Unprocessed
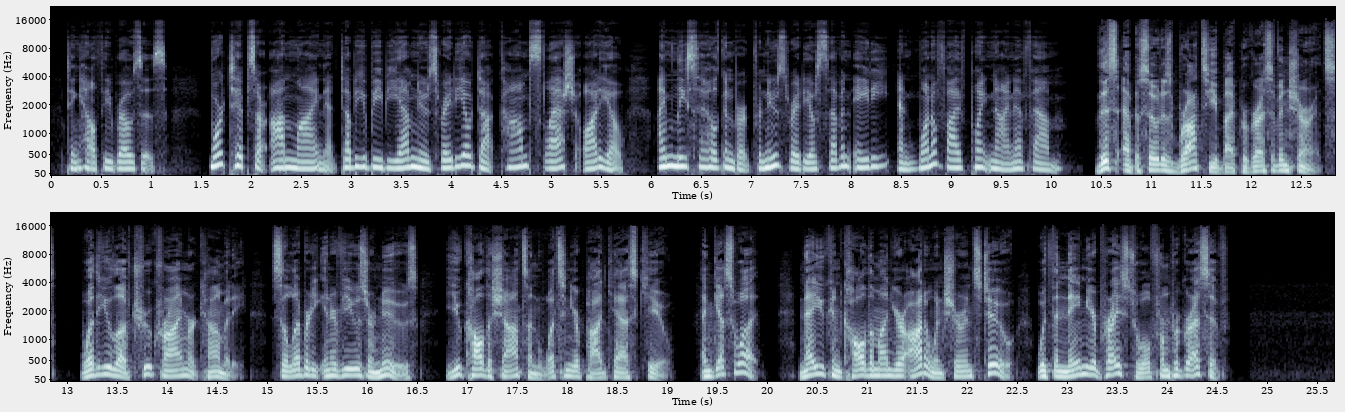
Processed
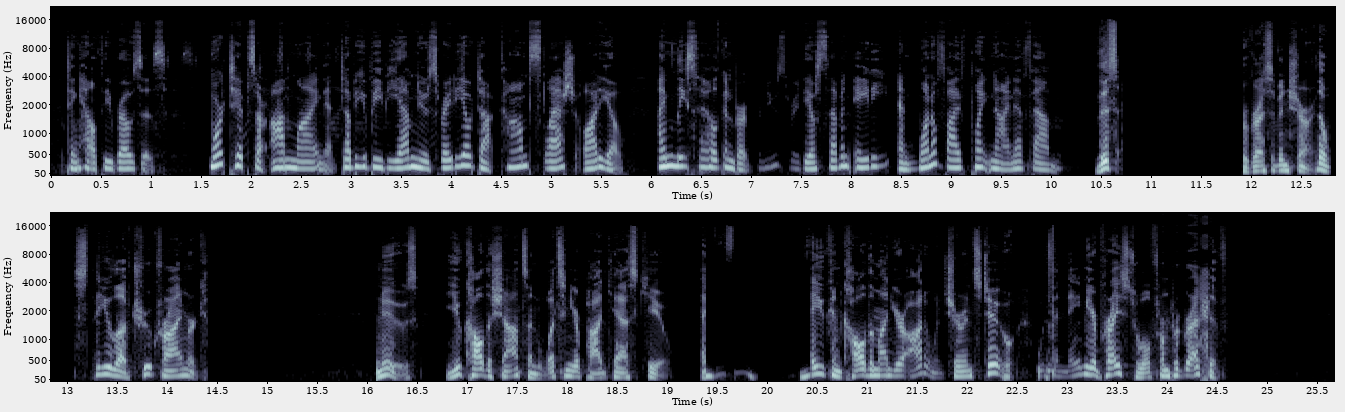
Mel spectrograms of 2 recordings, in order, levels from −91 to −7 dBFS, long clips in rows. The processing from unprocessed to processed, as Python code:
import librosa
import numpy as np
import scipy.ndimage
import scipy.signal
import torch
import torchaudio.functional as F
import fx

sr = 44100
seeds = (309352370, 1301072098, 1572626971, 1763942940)

y = fx.echo_wet_highpass(x, sr, ms=280, feedback_pct=37, hz=1700.0, wet_db=-16.0, at=(0.75, 4.22))
y = fx.tone_stack(y, sr, knobs='6-0-2', at=(7.03, 7.54))
y = fx.cheby2_bandstop(y, sr, low_hz=610.0, high_hz=3400.0, order=4, stop_db=80, at=(19.36, 20.43), fade=0.02)
y = fx.over_compress(y, sr, threshold_db=-29.0, ratio=-1.0, at=(22.3, 23.16), fade=0.02)
y = fx.resample_linear(y, sr, factor=6, at=(23.9, 24.45))
y = fx.edit(y, sr, fx.silence(start_s=10.72, length_s=1.2),
    fx.reverse_span(start_s=12.65, length_s=0.63),
    fx.room_tone_fill(start_s=14.39, length_s=1.7),
    fx.fade_out_to(start_s=21.16, length_s=0.64, floor_db=-23.0), tone=tone)
y = fx.dereverb_blind(y, sr, rt60_s=1.7)
y = fx.dynamic_eq(y, sr, hz=8300.0, q=0.79, threshold_db=-40.0, ratio=4.0, max_db=-4)
y = y * 10.0 ** (-9.0 / 20.0)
